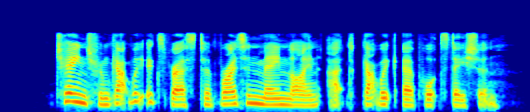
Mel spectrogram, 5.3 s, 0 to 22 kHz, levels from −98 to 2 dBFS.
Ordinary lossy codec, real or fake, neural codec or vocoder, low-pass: none; real; none; 7.2 kHz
